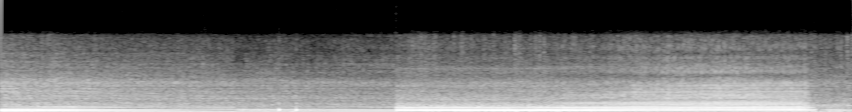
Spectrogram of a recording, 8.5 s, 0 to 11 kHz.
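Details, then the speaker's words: BMW R1250R with SP Engineering silencer and modified dB killer combination fitted, revving: deep smooth twin burble climbing evenly and dropping back cleanly, no rattles or popping; sounds good and thought to perform about as well as OEM. "i've ridden the bike a couple of times now with this uh kind of combination in the back of the exhaust and a it sounds good enough to live with and b i think the bike actually performs pretty much as good as oem with this setup"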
